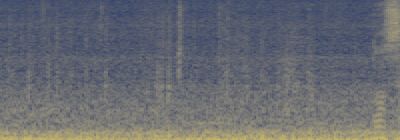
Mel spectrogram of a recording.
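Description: Steady low road and engine rumble heard inside the cabin of a moving passenger vehicle.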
